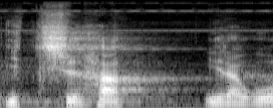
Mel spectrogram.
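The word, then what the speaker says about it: יִצְחָק: 여기서 놀리다라고 번역된 히브리어는 메차핵이라고 발음을 하는데 이삭의 이름은 이츠학이라고 말을 합니다. 뿌리가 같은 단어에서 나왔습니다.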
